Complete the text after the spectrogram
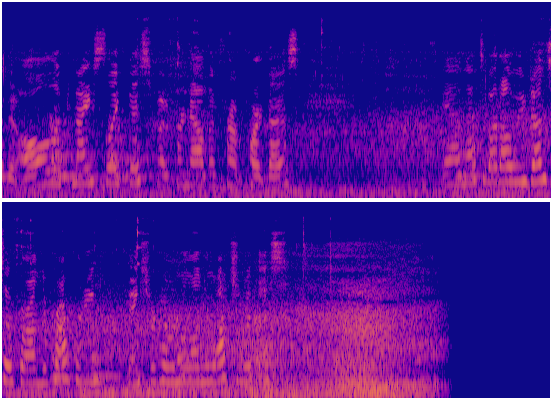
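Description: A woman talks with animation outdoors.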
